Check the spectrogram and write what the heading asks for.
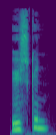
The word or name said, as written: øsken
